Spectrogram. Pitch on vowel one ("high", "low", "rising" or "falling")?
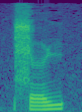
rising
